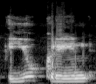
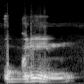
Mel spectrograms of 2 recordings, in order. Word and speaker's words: Ukraine: we conduct in Chennai many candidates pronounce Ukraine as ugin because that is how it is written in Tamil there are a number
